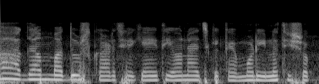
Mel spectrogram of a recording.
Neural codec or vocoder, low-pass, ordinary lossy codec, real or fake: none; 7.2 kHz; none; real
